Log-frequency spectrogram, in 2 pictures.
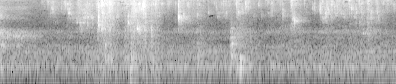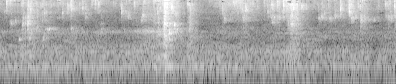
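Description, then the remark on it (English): Water is drained from a pot of boiled sweet potatoes into a sink, a steady, continuous splashing rush with a few sharper clinks and spatters of pot against metal along the way. “Just gonna drain it a little bit, but I'm gonna leave some of the water in because it'll make it easier to freeze, I think.”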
